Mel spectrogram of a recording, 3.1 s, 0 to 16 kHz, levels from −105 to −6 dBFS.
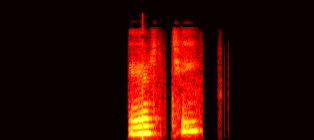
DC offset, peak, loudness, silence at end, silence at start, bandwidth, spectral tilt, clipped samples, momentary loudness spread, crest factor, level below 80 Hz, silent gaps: under 0.1%; -10 dBFS; -29 LUFS; 1.15 s; 1.3 s; 7.4 kHz; -8 dB/octave; under 0.1%; 10 LU; 22 dB; -66 dBFS; 1.66-1.71 s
